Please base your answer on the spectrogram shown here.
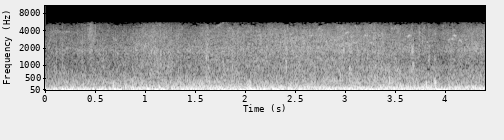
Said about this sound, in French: Là, nous sommes juste au bord de cette rivière Mikrou, un endroit totalement sauvage. Et pendant la saison des pluies, là où nous sommes, justement, la rivière gronde. Vous entendez ?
